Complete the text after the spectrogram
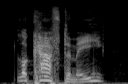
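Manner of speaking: character voice, shouting. Playing a captive dwarf crying out to the party: in-character shout. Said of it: "I just shout".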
